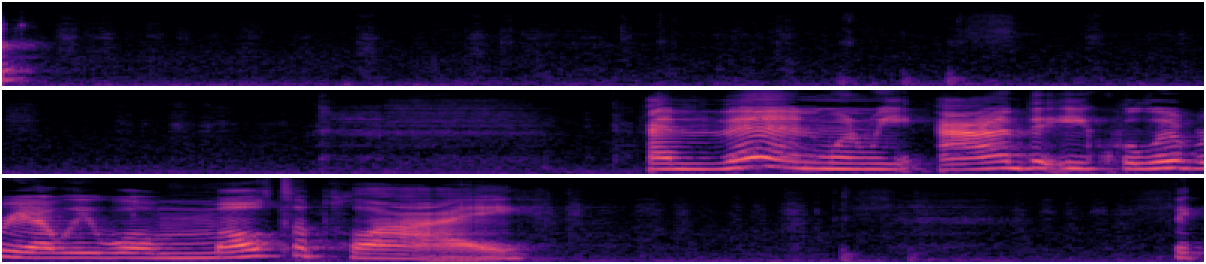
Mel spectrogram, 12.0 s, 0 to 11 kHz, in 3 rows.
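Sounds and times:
pen scratching on paper: 0:00.0 - 0:05.0, 0:09.2 - 0:12.0.

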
